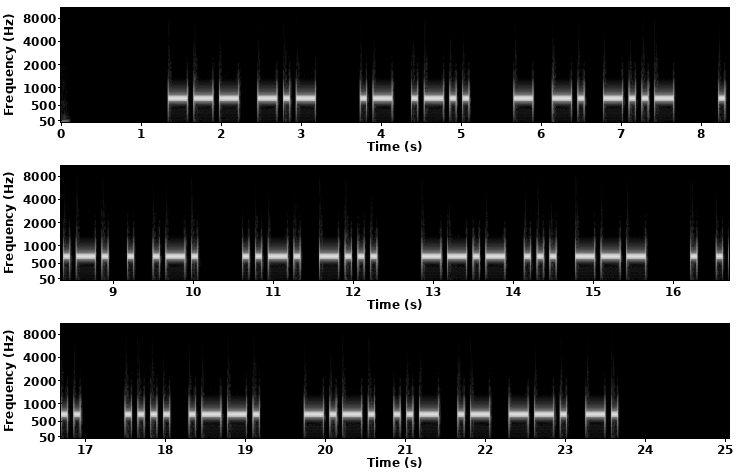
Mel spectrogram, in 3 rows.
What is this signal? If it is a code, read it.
Morse code, heard as a keyed tone, about 16 wpm, 700 Hz. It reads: OK AL TNX FER FB QSO ES HP CUAGN
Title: Practice QSO - Exchange 4 - Ending - 15wpm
